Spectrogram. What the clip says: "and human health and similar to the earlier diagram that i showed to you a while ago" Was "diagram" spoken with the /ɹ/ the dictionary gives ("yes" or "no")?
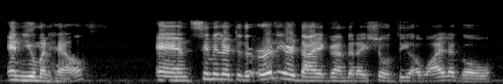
yes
